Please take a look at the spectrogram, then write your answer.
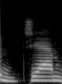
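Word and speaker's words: gem: में, तो यहाँ पर आप इसको गैम नहीं पढ़ेंगे, इसको प्रोनाउंस करेंगे जी को ज, तो जैम बन जाएगा।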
